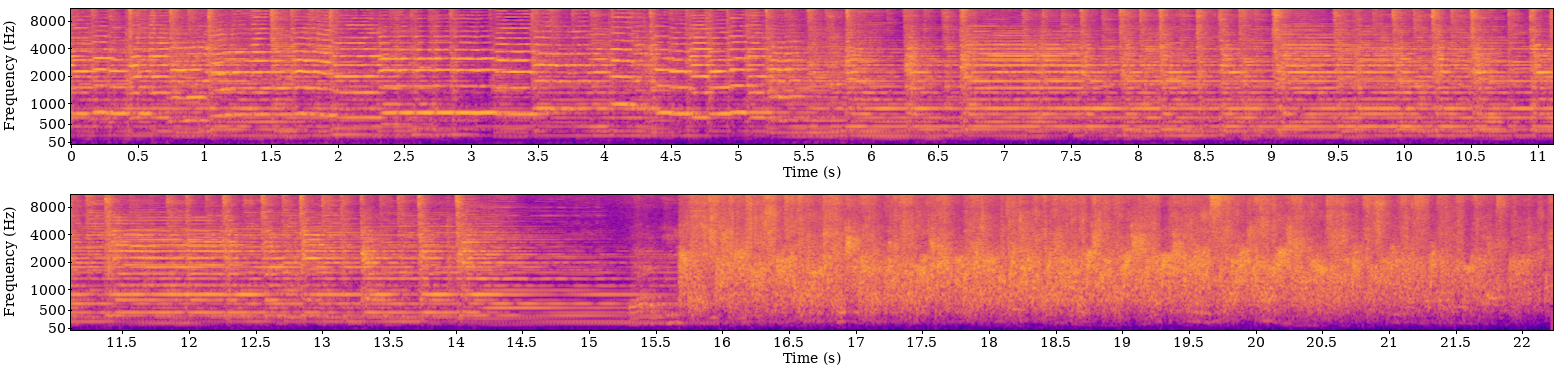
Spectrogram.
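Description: Violin and mandola duet playing an old traditional dance tune, which ends about two-thirds of the way through; audience applause follows to the end.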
